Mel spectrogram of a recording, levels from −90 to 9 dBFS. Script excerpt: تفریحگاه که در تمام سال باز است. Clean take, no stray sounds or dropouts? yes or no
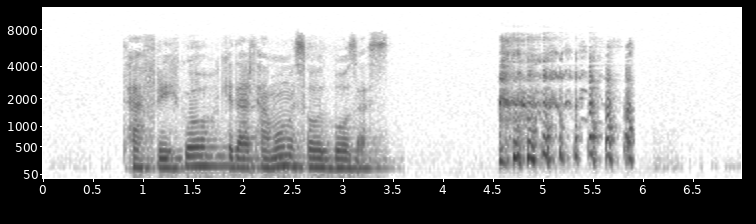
no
